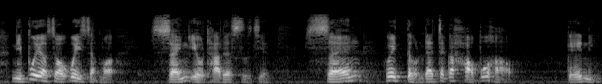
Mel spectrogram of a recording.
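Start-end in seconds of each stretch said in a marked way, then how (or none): none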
